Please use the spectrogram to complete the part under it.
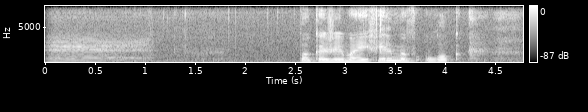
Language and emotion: Russian, neutral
